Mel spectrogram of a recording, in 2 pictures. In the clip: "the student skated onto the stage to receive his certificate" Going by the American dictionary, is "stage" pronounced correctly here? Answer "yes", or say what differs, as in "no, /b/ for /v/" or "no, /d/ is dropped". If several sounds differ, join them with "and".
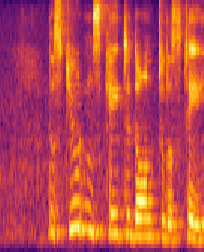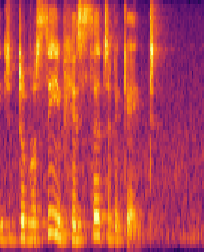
yes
